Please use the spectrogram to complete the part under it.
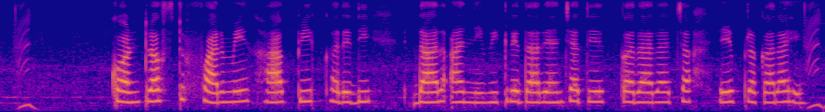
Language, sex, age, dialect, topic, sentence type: Marathi, female, 18-24, Varhadi, agriculture, statement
